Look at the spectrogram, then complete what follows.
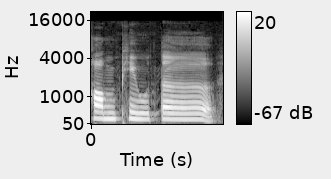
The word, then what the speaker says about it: คอมพิวเตอร์: ยนต์ ต เต่า การันต์ คำ ที่ 6 คอมพิวเตอร์ เขียน คอมพิวเตอร์ แต่ อ่าน ว่า คอมพิวเตอร์ เพราะ ว่า เป็น คำ ที่ มา จาก ภาษา ต่าง ประเทศ ก็ คือ ภาษา อังกฤษ นั่น เอง และ สุด ท้าย ค่ะ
